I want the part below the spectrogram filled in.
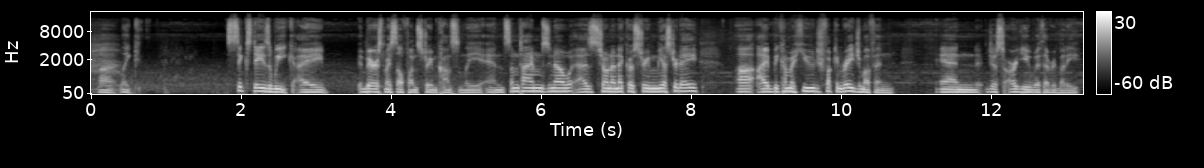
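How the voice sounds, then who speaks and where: A man's voice: mid-range voice, unhurried, pauses often. A man with a soothing voice, casually chatting with viewers while streaming a game and rambling with lots of fillers and restarts, now and then swearing mildly. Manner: mild swearing.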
